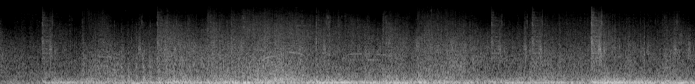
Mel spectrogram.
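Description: A sticky bomb exploding amid a Company of Heroes battle, part of a sustained, rumbling barrage of booms and blasts that rolls on continuously at high volume, with a commentator's voice faintly underneath.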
